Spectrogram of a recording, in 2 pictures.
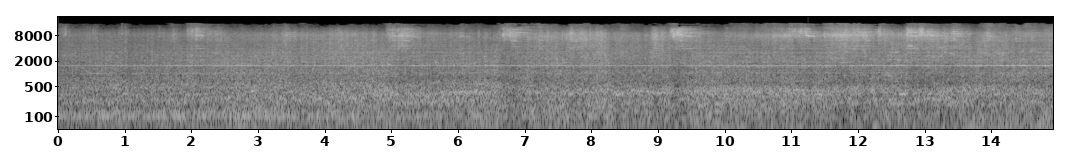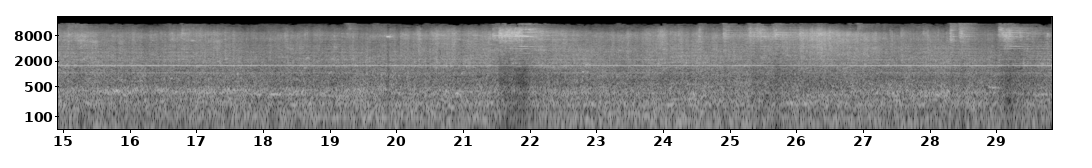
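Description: Boxcars and covered hoppers of a freight train rolling through a grade crossing, with steady wheel-on-rail noise and clicking over the rail joints. Over it the crossing's General Signals Type 1 electronic bell rings as a steady tone.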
